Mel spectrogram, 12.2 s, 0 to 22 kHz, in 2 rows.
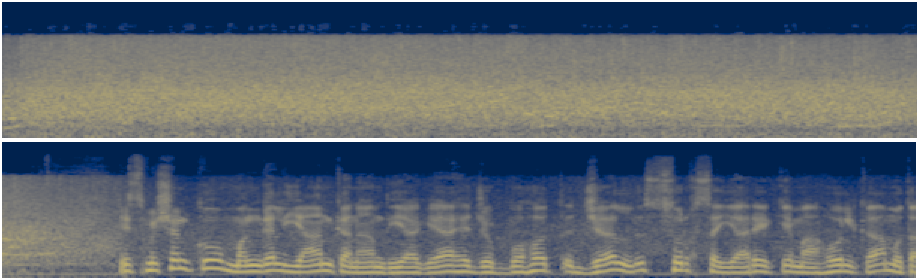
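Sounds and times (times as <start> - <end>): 
room full of people applauding in a mission control center: 0.0 - 6.8
speech: 6.9 - 12.1.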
